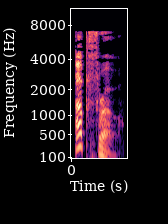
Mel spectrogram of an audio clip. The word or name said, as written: upthrow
